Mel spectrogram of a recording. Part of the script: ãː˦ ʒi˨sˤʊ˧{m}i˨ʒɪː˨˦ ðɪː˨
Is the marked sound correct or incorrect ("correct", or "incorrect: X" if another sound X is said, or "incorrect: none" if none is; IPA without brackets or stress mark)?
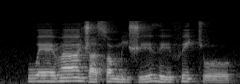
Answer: correct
